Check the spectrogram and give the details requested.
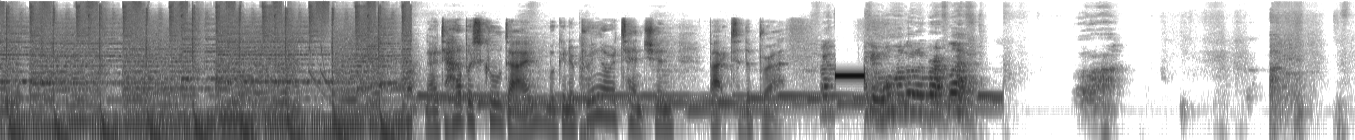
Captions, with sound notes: (upbeat music) Now to help us cool down. We're going to bring our attention back to the breath. (beep) I've got no breath left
